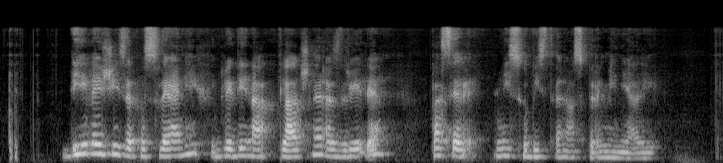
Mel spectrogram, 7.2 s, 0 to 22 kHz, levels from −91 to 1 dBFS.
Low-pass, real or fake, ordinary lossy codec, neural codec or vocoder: 10.8 kHz; fake; none; codec, 24 kHz, 3 kbps, HILCodec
